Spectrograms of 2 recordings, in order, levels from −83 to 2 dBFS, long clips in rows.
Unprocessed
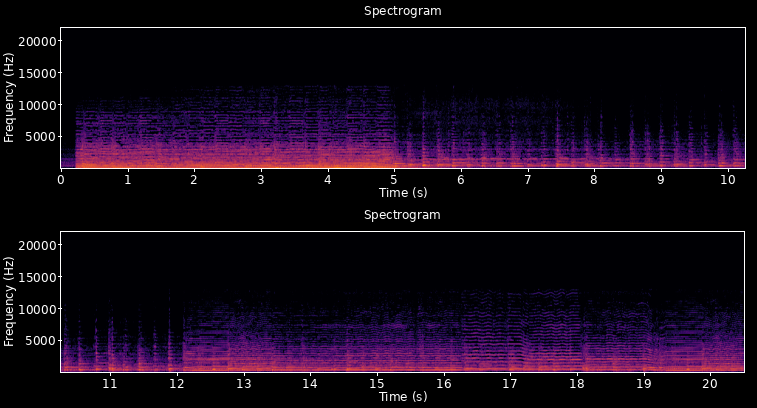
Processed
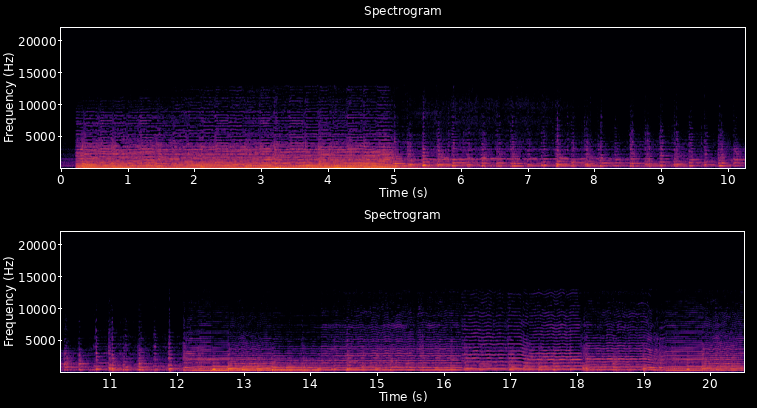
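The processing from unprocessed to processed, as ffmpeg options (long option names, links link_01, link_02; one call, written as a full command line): ffmpeg -i in.wav -filter_complex "[0:a]asettb=1/sr,asplit=3[link_01][link_02][link_03];[link_01]atrim=end=10.054[link_04];[link_02]atrim=start=10.05:end=10.68,asetpts=PTS-STARTPTS,afade=type=in:duration=0.004:curve=qsin,afade=type=out:start_time=0.626:duration=0.004:curve=qsin,highpass=350,equalizer=frequency=450:width_type=q:width=4:gain=-6,equalizer=frequency=690:width_type=q:width=4:gain=-7,equalizer=frequency=1200:width_type=q:width=4:gain=7,equalizer=frequency=2700:width_type=q:width=4:gain=4,equalizer=frequency=4000:width_type=q:width=4:gain=-8,equalizer=frequency=5800:width_type=q:width=4:gain=-10,lowpass=frequency=8600:width=0.5412,lowpass=frequency=8600:width=1.3066[link_05];[link_03]atrim=start=10.676[link_06];[link_04][link_05]acrossfade=duration=0.004:curve1=hsin:curve2=qsin[link_07];[link_07][link_06]acrossfade=duration=0.004:curve1=qsin:curve2=hsin,asettb=1/sr,asplit=3[link_08][link_09][link_10];[link_08]atrim=end=12.514[link_11];[link_09]atrim=start=12.51:end=14.17,asetpts=PTS-STARTPTS,afade=type=in:duration=0.004:curve=qsin,afade=type=out:start_time=1.656:duration=0.004:curve=qsin,tiltshelf=frequency=1200:gain=7[link_12];[link_10]atrim=start=14.166[link_13];[link_11][link_12]acrossfade=duration=0.004:curve1=hsin:curve2=qsin[link_14];[link_14][link_13]acrossfade=duration=0.004:curve1=qsin:curve2=hsin" out.wav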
